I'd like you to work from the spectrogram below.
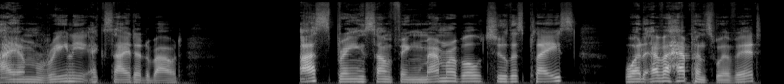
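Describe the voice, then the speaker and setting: On a very clean recording with a silent background, a man with a German accent speaks at a moderate pace and medium pitch, his tone bright and sharp, with ordinary pitch variation. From northern Germany. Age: 20s. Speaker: drag artist. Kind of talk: casual chat.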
